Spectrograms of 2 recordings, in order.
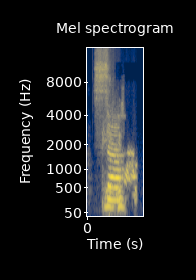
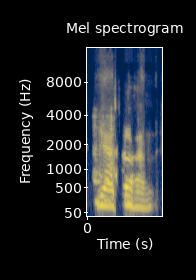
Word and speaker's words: Serhant: Serhant. Serhant. Name. Serhant.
